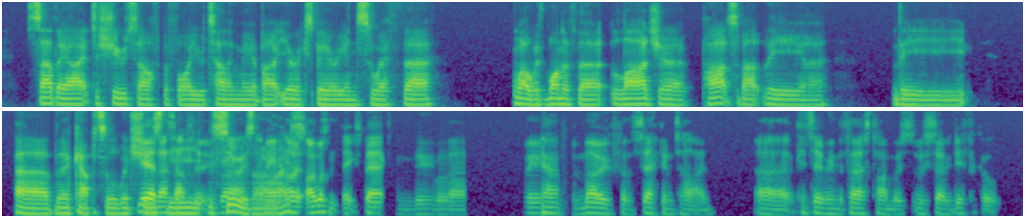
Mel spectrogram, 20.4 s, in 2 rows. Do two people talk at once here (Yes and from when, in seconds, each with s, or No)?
Yes, from 11.6 s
